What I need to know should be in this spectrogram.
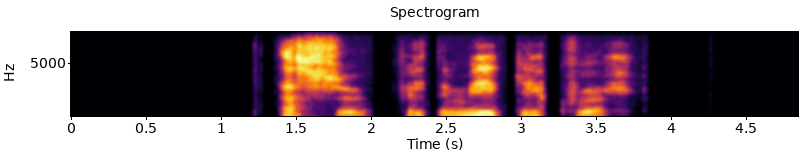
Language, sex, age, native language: Icelandic, female, 40-49, Icelandic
